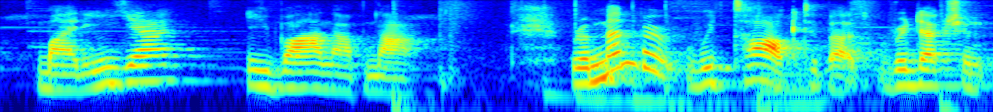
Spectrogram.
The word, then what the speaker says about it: Мария Ивановна: Sometimes in conversational speech, patronymic names get reduced, and you can hear Ivan Ivanich instead of Ivan Ivanovich, or Marivanna instead of Maria Ivanovna.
